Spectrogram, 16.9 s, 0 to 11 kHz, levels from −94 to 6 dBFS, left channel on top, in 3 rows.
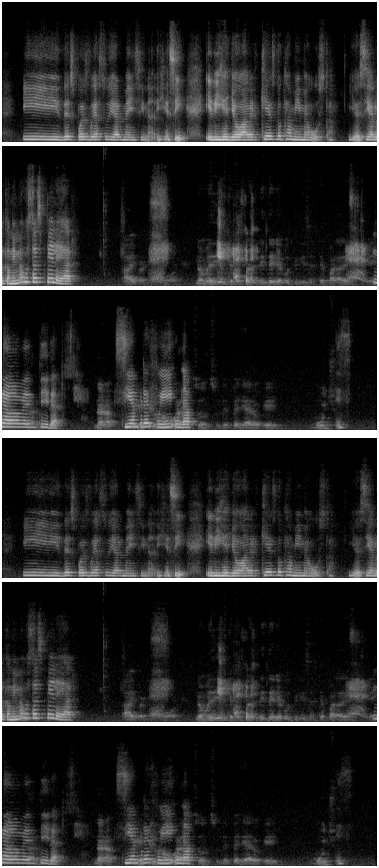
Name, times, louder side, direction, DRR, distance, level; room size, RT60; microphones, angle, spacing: voice 1, 0.0-6.8 7.9-8.1 8.9-9.2 10.8-12.1 12.3-12.4 13.1-14.1, left 4 dB, 60° left, 0.4 m, -29 dB
voice 2, 7.4-12.1 12.6-15.5 15.9-16.4, equal, 20° left, 2.7 m, -48 dB
9.1 x 3.8 x 4.3 m
head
